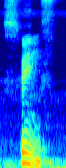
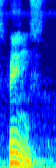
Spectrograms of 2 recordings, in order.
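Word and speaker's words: Sphinx: ঈশান ওটা হয় স্ফিংস। কী হবে উচ্চারণটা? স্ফিংস। ঈশান ঈশান ওটা স্ফিংস।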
